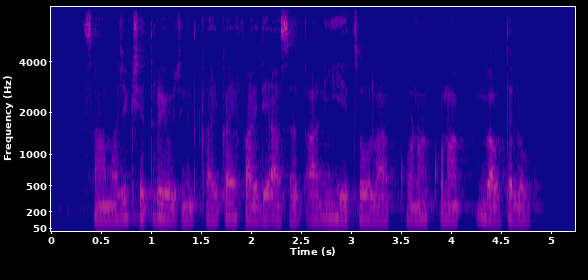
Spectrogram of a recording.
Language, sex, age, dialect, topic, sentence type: Marathi, male, 31-35, Southern Konkan, banking, question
